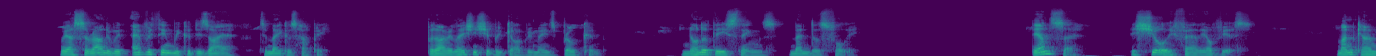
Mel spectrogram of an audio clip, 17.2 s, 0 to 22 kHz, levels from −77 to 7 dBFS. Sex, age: male, 50-69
